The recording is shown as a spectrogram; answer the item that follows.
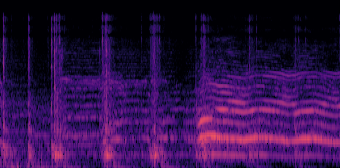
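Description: Hanshin Tigers fans' organised cheering section in the stadium stands: regular drum beats under crowd chanting. About two and a half seconds in, the section holds one long loud note together.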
